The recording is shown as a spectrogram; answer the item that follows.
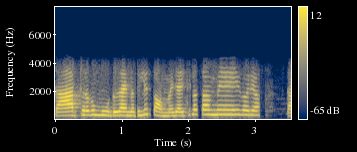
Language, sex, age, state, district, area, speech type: Odia, female, 18-30, Odisha, Nayagarh, rural, conversation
